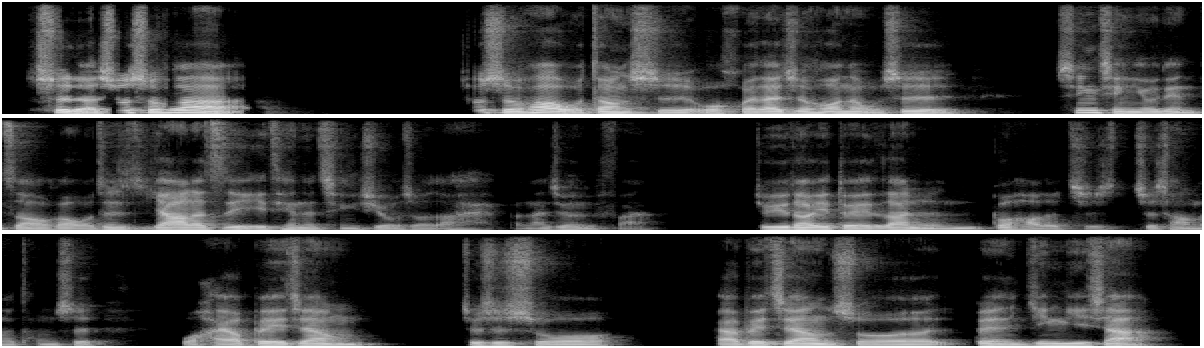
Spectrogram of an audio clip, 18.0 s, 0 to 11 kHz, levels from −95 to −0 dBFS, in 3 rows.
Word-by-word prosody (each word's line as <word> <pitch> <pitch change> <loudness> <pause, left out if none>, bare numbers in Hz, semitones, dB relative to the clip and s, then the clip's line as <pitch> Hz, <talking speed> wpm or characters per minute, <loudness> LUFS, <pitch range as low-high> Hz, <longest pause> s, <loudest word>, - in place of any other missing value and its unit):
是 - - +5
的， 105 -3 +5
说 165 +11 0
实 160 -2 +5
话 150 -7 +6 1.2
说 160 - -6
实 150 -2 +4
话， 150 0 +6
我 105 -3 +5
当 130 +5 +3
时 105 -7 0
我 110 - -1
回 110 0 -2
来 115 +2 +4
之 120 +2 -1
后 130 0 +1
呢， 120 -2 +1
我 95 - -4
是 110 -1 -2 0.4
心 170 0 -1
情 120 -8 -1
有 105 0 0
点 105 -5 -3
糟 105 +1 -5
糕， 105 0 -5
我 105 - -5
就 125 - -6 0.2
压 120 -2 +4
了 120 0 +1
自 120 +2 -5
己 110 - -1
一 115 - -3
天 115 0 -8
的 105 - -7
情 100 -1 -13
绪。 110 - -11
我 100 - -11
说： 105 0 -15
“哎， 100 -1 -18
本 - - -28
来 95 - -17
就 115 +1 -12
很 100 -4 -13
烦， 95 - -25 0.5
就 125 - -7
遇 120 - +3
到 120 -1 +3
一 115 - +2
堆 110 -2 +1
烂 115 +1 -1
人， 100 0 -7
不 120 - -7
好 110 -3 -8
的 90 -1 -11
职 95 0 -14
职 110 - -11
场 95 - -11
的 95 - -12
同 95 0 -16
事， 95 - -10 0.3
我 100 - -9
还 100 +1 -7
要 100 - +1
被 110 -1 +1
这 115 +2 -3
样 110 - -2 0.4
就 115 - -6
是 110 0 -4
说 100 -3 -4 0.4
还 - - -3
要 105 - +2
被 115 +1 +1
这 115 +1 0
样 110 -1 +4
说， 100 -1 -2 0.2
被 120 - -1
人 105 -2 -2
阴 115 +2 0
一 120 -1 +1
下， 110 - -1
110 Hz, 265 characters per minute, -21 LUFS, 100-120 Hz, 1.2 s, 话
